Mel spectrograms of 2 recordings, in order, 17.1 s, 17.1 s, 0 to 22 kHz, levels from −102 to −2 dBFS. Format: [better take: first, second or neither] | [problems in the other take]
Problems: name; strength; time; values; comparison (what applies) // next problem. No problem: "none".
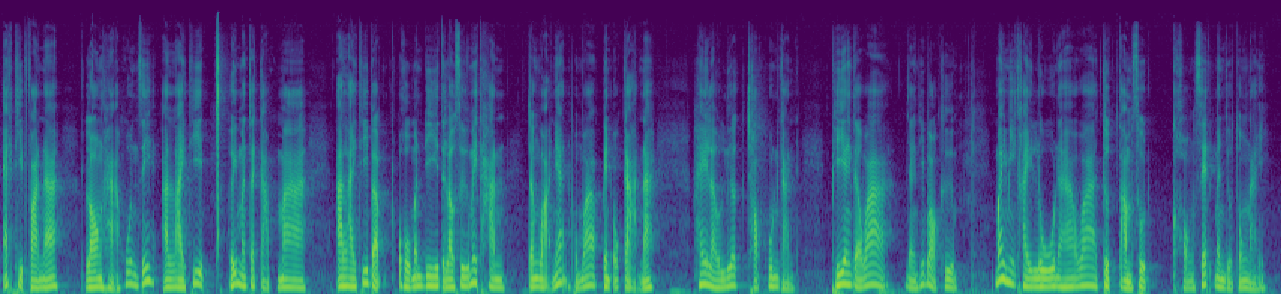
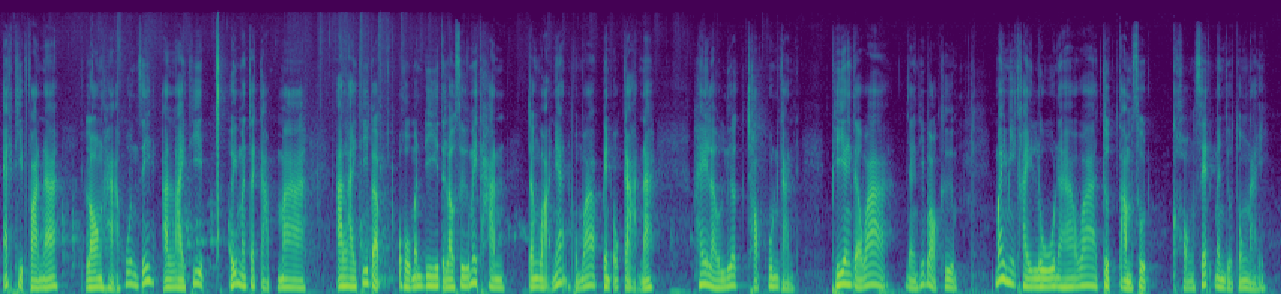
first | animal sounds; faint; throughout; 25 dB below the speech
